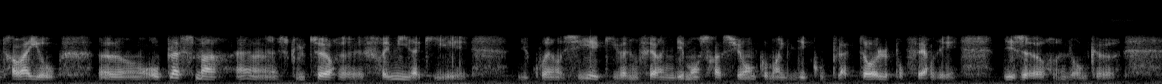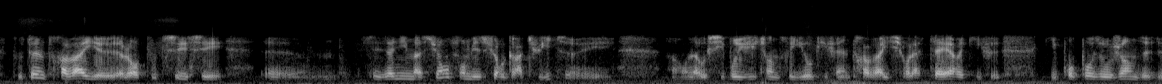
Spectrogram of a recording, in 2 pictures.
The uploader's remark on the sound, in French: Interview téléphonique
